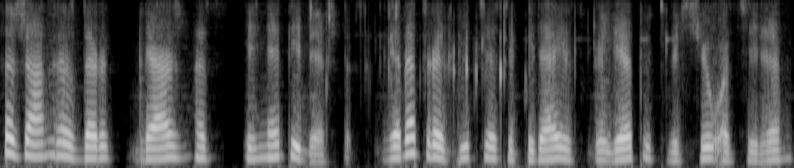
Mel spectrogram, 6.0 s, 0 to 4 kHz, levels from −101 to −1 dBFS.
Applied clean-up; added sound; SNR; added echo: neural separator model SepFormer WHAMR!.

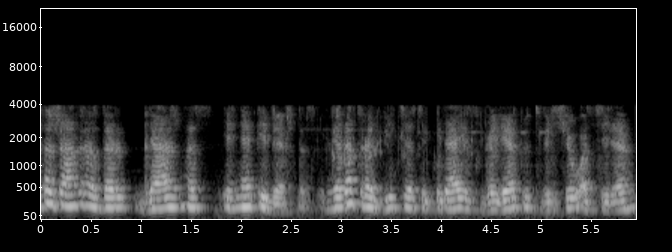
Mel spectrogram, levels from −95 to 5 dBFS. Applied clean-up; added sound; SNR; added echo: neural separator model SepFormer DNS4.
